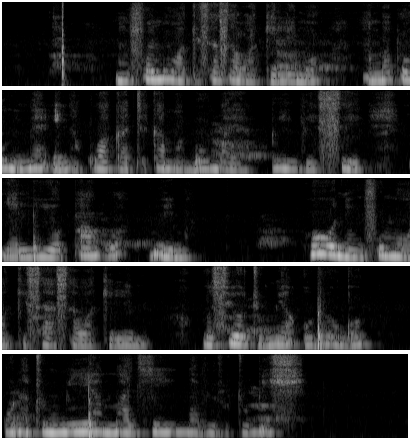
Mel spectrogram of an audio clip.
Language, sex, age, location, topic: Swahili, female, 36-49, Nairobi, agriculture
